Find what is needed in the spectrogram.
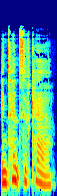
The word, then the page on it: intensive care: British English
